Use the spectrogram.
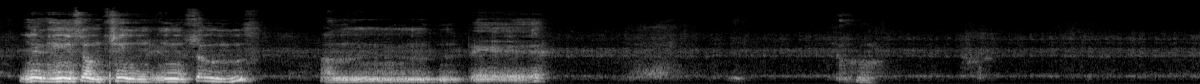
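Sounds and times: monk chanting prayer: 0.2 - 2.6, 3.2 - 5.5.

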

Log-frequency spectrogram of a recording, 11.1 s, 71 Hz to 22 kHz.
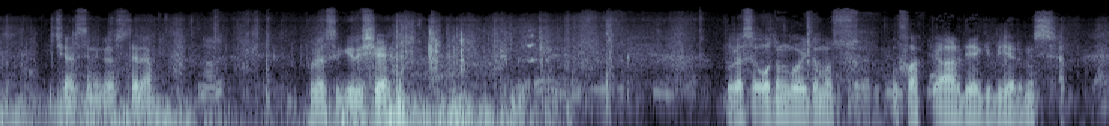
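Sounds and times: man speaking: 5.2 - 11.0.

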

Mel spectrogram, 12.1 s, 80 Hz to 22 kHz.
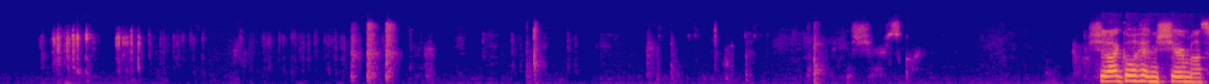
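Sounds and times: faint whispering: 8.3 - 9.4.

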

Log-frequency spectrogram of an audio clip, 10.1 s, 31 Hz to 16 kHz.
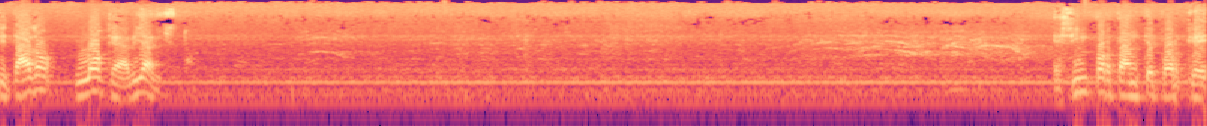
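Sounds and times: steady electrical hum: 0.0 - 10.0
faint voice: 2.1 - 8.8.

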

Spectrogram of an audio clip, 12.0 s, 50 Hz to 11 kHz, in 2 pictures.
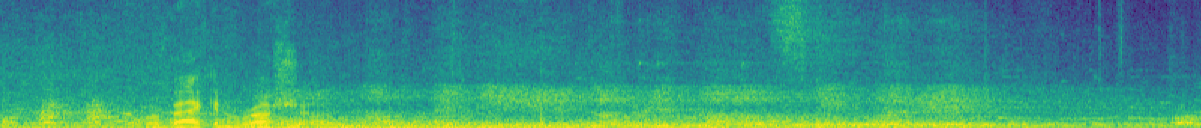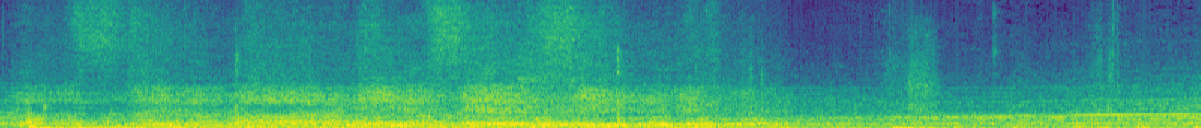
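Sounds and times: low rumble: 1.3 - 12.0.

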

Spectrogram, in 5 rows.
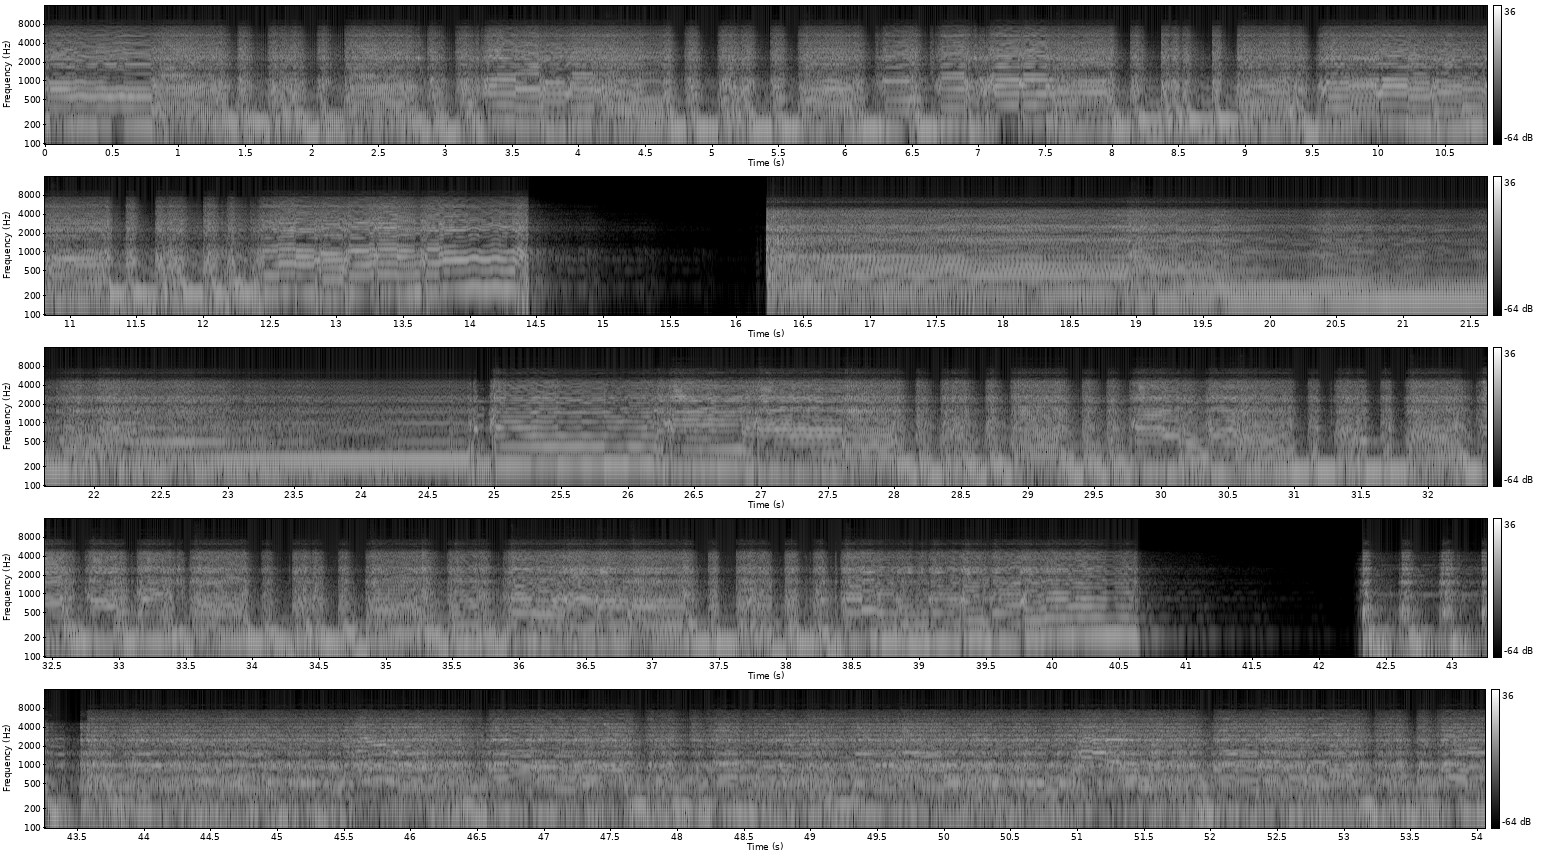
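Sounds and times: distorted electric guitar riff: 0.0 - 15.4, 16.2 - 41.4, 42.3 - 54.0.

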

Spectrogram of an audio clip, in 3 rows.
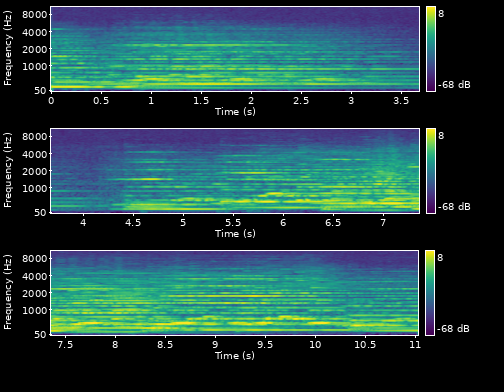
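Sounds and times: accordion playing held chords: 4.3 - 10.4.

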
